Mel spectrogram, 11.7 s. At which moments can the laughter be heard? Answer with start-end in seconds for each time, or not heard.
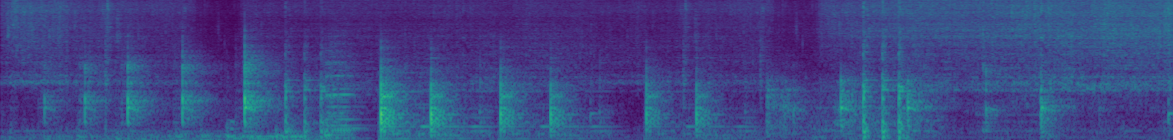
not heard.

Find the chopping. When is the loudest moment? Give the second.
4 s.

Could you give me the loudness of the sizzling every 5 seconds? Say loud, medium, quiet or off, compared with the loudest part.
medium, loud, loud.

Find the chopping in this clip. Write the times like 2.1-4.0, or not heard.
0.3-11.0.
